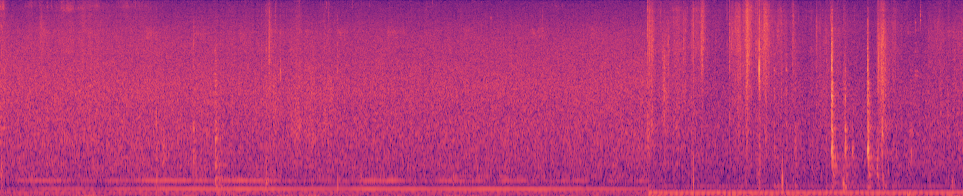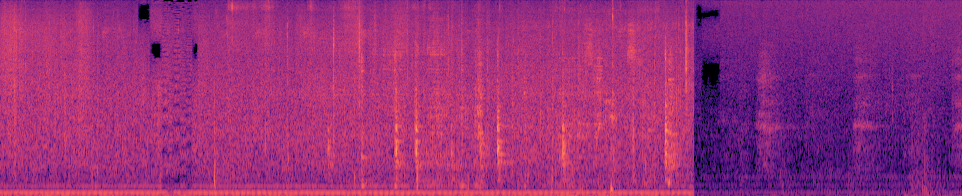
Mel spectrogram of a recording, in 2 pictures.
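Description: A steady low drone of held tones that shifts to a different pitch about eight seconds in, with scattered light clicks and rustles over it in the second half; it cuts off suddenly shortly before the end.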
